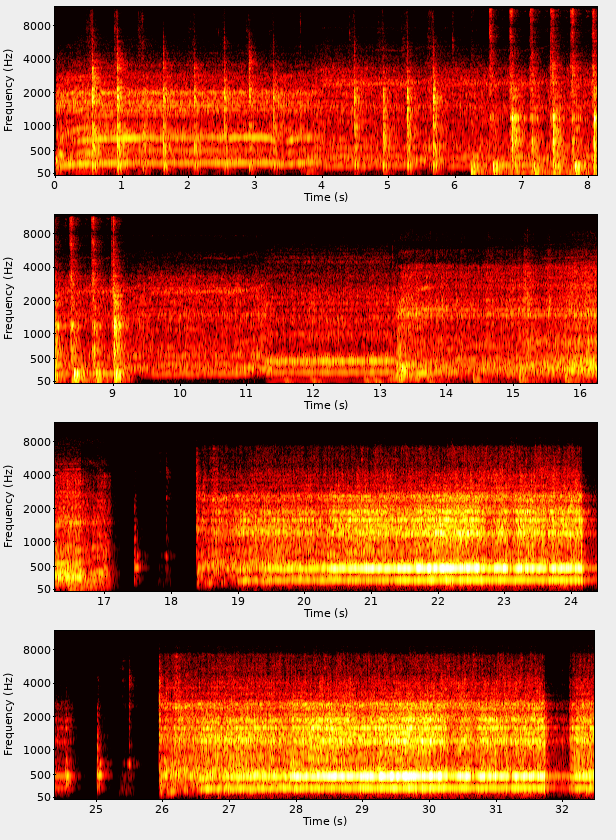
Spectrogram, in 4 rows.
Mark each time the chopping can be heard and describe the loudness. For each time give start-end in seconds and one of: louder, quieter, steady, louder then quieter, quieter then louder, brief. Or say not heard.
0.5-9.2 quieter then louder.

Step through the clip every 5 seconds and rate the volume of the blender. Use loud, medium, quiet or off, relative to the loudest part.
quiet, quiet, quiet, quiet, loud, loud, loud.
